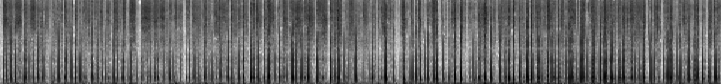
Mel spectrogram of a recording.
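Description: Bare fingertips of both hands tap quickly on a large, flat, thin black desk mouse pad printed with a world map, with a cloth surface on a rubber base. A dense, steady stream of soft, muffled thuds centers in the low-mids, with almost no high-frequency content and no ring after each tap.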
